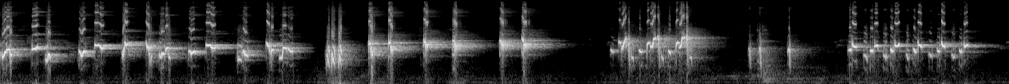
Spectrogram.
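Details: Sooty-headed bulbul singing a gacor, long ropel song: rapid chains of bright warbled whistles with dips and rises, broken by a few brief pauses and ending in a fast bubbling burst.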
